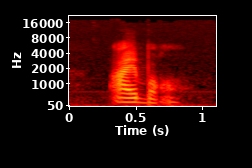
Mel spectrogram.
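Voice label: "eyeball", American English; pronunciations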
